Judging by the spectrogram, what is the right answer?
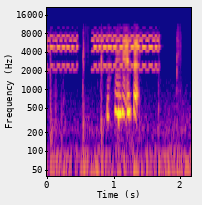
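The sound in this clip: A telephone rings with a bright, buzzy electronic trill of stacked tones that carries through nearly the whole clip with only a brief break near the end. No one speaks over it.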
